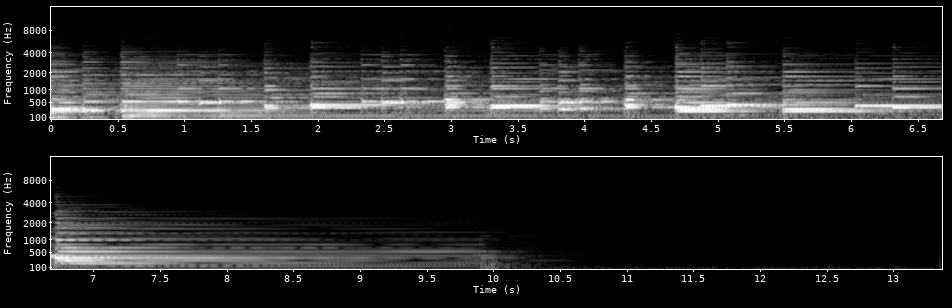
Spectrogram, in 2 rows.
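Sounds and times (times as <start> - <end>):
prelude and fugue: 0.0 - 10.3.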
